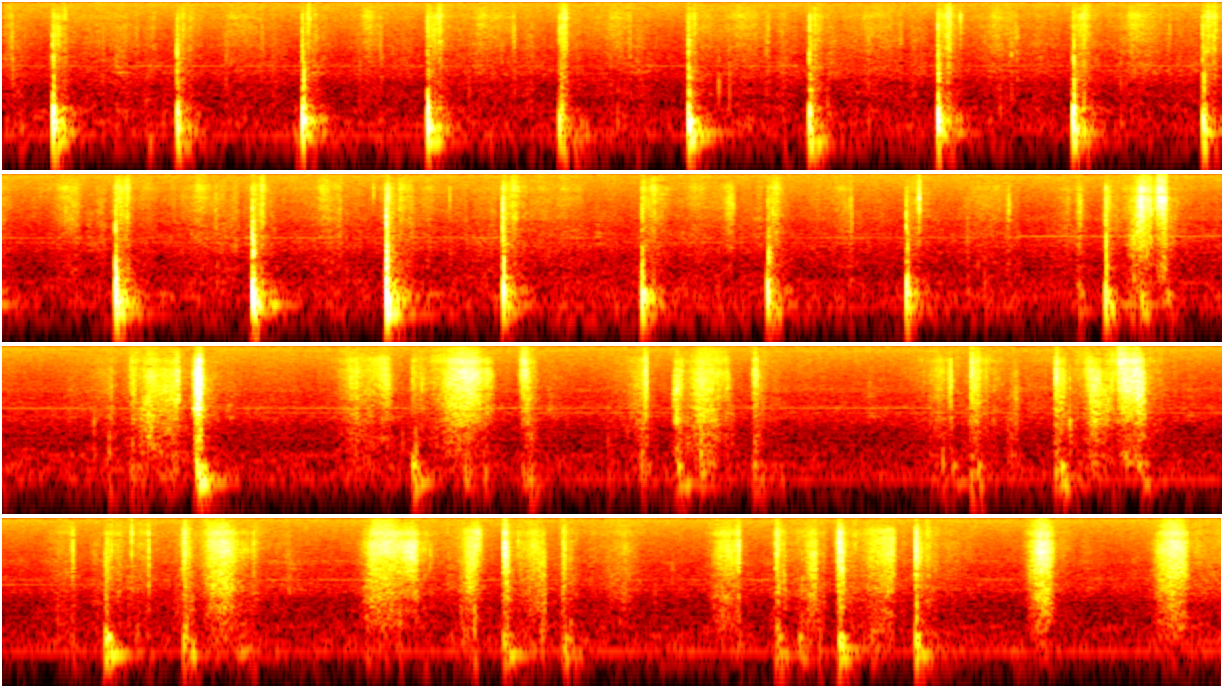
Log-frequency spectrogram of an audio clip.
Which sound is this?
Footsteps, Solid Wood Rug, Male Boots, Medium Pace and Scuffs
Footsteps, male boots on solid wood with a rug, at a medium pace and scuffs
man, scuff, wood, foley, male, solid, footsteps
